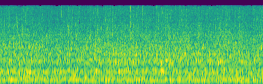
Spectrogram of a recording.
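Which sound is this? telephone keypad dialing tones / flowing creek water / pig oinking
flowing creek water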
